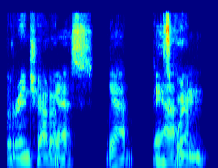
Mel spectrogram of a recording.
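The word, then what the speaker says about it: Sequim: Port Angeles the the rain shadow yes yeah squim squim yeah for all for all the folks in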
